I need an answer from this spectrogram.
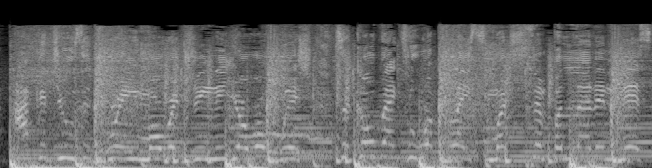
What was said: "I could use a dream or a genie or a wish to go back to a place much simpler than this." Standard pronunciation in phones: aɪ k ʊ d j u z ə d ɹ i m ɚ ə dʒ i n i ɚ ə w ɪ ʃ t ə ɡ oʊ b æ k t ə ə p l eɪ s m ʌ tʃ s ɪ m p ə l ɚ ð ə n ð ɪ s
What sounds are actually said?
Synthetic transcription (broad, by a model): aɪ k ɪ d j u z ə d ɹ i m ɚ ə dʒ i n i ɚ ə w ɪ ʃ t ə ɡ oʊ b æ k t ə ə p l eɪ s m ʌ tʃ s ɪ m p ə l ɚ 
